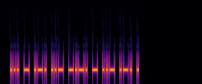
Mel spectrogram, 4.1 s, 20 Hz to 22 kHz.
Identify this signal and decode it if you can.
Morse code, heard as a keyed tone, about 34 wpm, 700 Hz. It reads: STRUCTURE
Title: Top 751-1000 Words 35wpm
